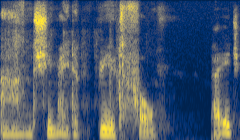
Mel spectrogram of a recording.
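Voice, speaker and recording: A woman with a British accent talks in a very deep, low pitch with vocal fry. The sound is dry and close, with no echo. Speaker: crafting YouTuber. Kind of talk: casual craft tutorial chat.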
